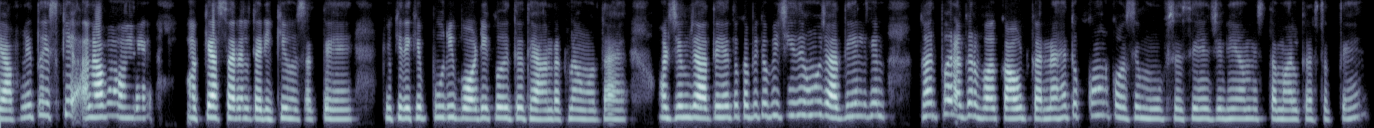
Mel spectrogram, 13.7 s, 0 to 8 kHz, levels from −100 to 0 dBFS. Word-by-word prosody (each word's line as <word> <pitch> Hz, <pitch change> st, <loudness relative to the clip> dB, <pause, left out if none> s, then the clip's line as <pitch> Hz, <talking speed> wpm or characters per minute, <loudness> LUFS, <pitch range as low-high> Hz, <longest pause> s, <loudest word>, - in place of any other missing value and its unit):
आपने, 220 Hz, +4 st, +1 dB
तो 315 Hz, +4 st, -6 dB
इसके 305 Hz, +2 st, -6 dB
अलावा 270 Hz, -1 st, +4 dB
और 255 Hz, -2 st, +2 dB, 0.6 s
अ, -, -, +4 dB
क्या 260 Hz, -1 st, +10 dB
सरल 240 Hz, -1 st, +3 dB
तरीके 225 Hz, +1 st, +1 dB
हो 230 Hz, -1 st, -2 dB
सकते 225 Hz, +1 st, -5 dB
हैं 220 Hz, 0 st, -4 dB, 0.3 s
क्योंकि 245 Hz, -1 st, -3 dB
देखिए 240 Hz, +1 st, +1 dB
पूरी 260 Hz, 0 st, -1 dB
बॉडी 235 Hz, 0 st, +4 dB
को 250 Hz, +2 st, +1 dB
भी 245 Hz, -, +3 dB
तो 245 Hz, +1 st, 0 dB
ध्यान 220 Hz, -1 st, +1 dB
रखना 225 Hz, +1 st, -3 dB
होता 210 Hz, -1 st, -3 dB
है 215 Hz, 0 st, -5 dB, 0.4 s
और 255 Hz, -, +3 dB
जिम 260 Hz, +2 st, 0 dB
जाते 250 Hz, 0 st, +6 dB
हैं, 260 Hz, -, +2 dB
तो 275 Hz, -, -4 dB
कभी-कभी 290 Hz, +2 st, -5 dB
चीज़ें 305 Hz, +3 st, -6 dB
हो 310 Hz, +1 st, -3 dB
जाती 260 Hz, -2 st, +4 dB
हैं, 290 Hz, -, -3 dB
लेकिन 290 Hz, 0 st, -7 dB, 0.4 s
घर 290 Hz, +1 st, +2 dB
पर 330 Hz, -1 st, +2 dB
अगर 285 Hz, +1 st, 0 dB
वर्कआउट 235 Hz, 0 st, +4 dB
करना 235 Hz, 0 st, +1 dB
है, 255 Hz, +2 st, -3 dB
तो 290 Hz, -, -7 dB
कौन-कौन 295 Hz, -4 st, -4 dB
से 250 Hz, +2 st, -5 dB
मूव्स 230 Hz, 0 st, -5 dB
ऐसे 230 Hz, +1 st, -4 dB
हैं, 230 Hz, 0 st, -3 dB
जिन्हें 230 Hz, +1 st, -4 dB
हम 230 Hz, 0 st, -4 dB
इस्तेमाल 220 Hz, -1 st, -4 dB
कर 220 Hz, -, -4 dB
सकते 220 Hz, +3 st, -13 dB
हैं? 245 Hz, +4 st, -9 dB
240 Hz, 225 wpm, -24 LUFS, 230-265 Hz, 0.6 s, क्या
